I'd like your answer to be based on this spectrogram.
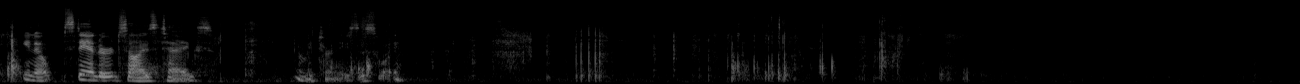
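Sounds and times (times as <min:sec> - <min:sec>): paper rustling and crinkling: 0:02.1 - 0:10.6.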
